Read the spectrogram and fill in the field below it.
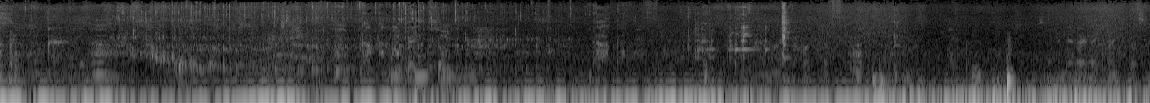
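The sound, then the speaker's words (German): Water, kept in a thermos flask so it would not be too cold, is poured from the flask for a baptism in a steady, splashing stream lasting several seconds, with faint murmuring voices, a soft clink in the background and reverberation. “Wir haben das Wasser extra noch in der Thermoskanne gelassen, dass es nicht so kalt wird.”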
